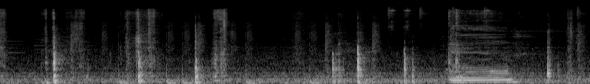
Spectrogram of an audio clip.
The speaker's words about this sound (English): So what I'm doing right now, I'm dicing up some onions. You can hear me on the chopping board.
